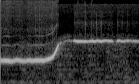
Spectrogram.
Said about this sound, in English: He whistled a tune to the window.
